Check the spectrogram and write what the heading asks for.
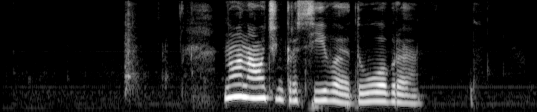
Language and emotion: Russian, positive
